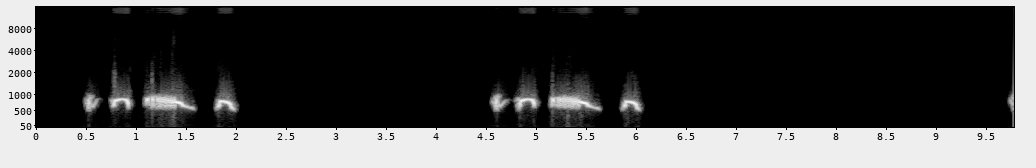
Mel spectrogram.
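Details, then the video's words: Female spotted dove calling to stimulate a male: two four-note coo phrases about four seconds apart, short hoots then a drawn-out falling croo and a clipped end, with a new phrase just beginning. "Tiếng chim cu gáy mái kích trống gáy gù"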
